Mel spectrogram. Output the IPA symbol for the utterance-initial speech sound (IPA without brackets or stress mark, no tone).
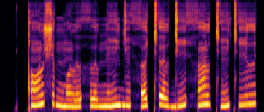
ǃ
